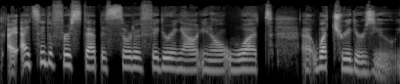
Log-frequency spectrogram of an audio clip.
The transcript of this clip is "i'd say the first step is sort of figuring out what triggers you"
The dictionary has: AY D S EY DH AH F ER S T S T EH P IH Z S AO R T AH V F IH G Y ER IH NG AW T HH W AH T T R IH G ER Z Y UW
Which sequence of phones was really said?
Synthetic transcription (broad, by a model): AY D S EY DH AH F ER S T S T EH P IH Z S AO R T AH V F IH G Y ER IH NG AW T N W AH T T R IH G ER Z Y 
